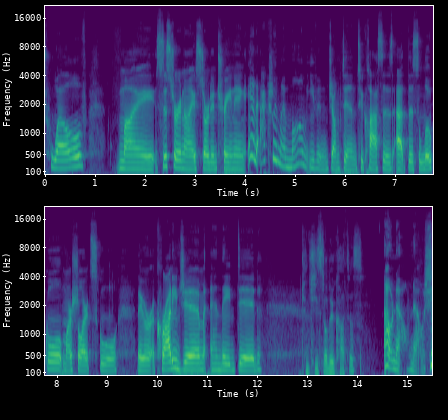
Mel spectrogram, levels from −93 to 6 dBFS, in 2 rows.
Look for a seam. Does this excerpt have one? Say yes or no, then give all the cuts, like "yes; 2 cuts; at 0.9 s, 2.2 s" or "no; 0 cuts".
no; 0 cuts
